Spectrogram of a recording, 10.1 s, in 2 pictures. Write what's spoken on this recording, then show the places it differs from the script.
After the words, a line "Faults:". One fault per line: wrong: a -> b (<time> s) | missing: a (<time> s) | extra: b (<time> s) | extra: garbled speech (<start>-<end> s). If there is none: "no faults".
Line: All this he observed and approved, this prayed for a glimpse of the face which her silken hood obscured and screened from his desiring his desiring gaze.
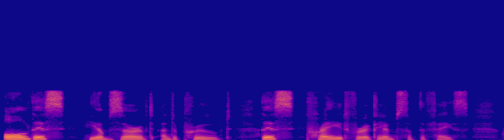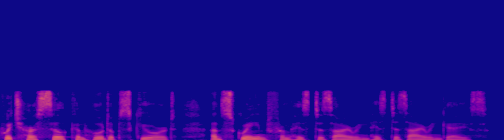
All this he observed and approved, this prayed for a glimpse of the face which her silken hood obscured and screened from his desiring his desiring gaze.
Faults:
no faults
